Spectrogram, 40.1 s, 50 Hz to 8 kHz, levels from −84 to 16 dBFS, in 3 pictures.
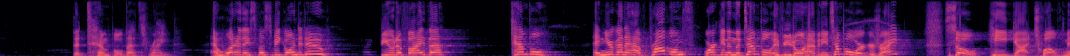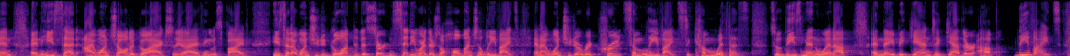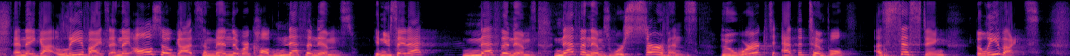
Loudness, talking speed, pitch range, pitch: -21 LUFS, 190 wpm, 185-285 Hz, 220 Hz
